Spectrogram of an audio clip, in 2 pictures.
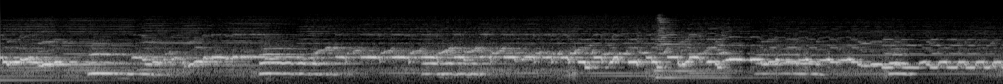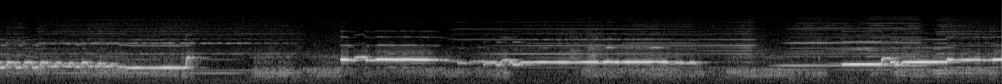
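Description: Small flute-like wind instruments playing a slow, improvised melody in a middle-to-high register. The melody breaks off briefly twice in the second half.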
